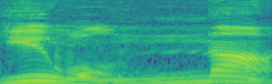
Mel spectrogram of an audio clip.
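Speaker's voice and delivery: hard, heavy emphasis on the word not. Repeating words someone once spoke to the speaker, stress on not. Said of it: "Just like that. Emphasizing the word not".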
